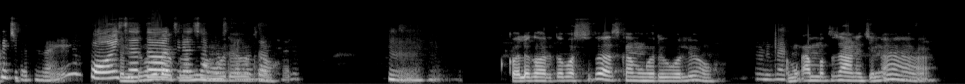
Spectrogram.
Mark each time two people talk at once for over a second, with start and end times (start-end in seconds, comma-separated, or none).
1.2-2.8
